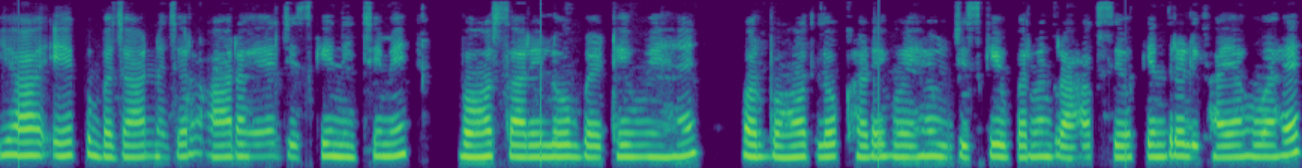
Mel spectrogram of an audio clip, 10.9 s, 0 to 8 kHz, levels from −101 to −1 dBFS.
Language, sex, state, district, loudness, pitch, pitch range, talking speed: Hindi, female, Chhattisgarh, Balrampur, -24 LUFS, 215 Hz, 210-225 Hz, 170 wpm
